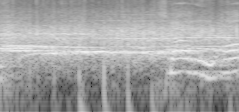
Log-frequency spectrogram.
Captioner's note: applause continues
